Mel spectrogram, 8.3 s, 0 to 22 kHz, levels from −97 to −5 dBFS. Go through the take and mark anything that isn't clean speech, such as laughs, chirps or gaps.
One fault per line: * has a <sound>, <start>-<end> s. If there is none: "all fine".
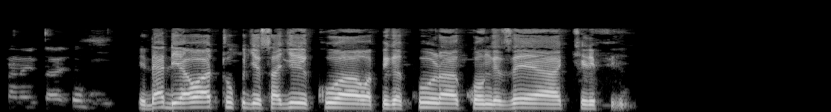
all fine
